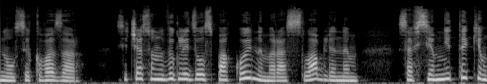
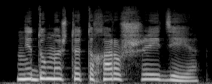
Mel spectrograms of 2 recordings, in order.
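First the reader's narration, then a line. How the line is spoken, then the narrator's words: Sighing. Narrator (Russian): вздохнула я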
